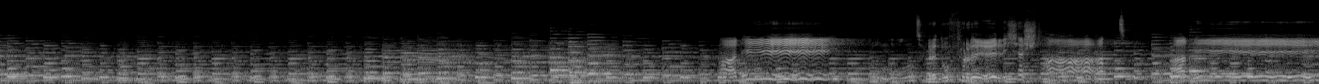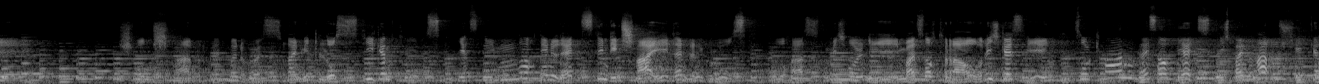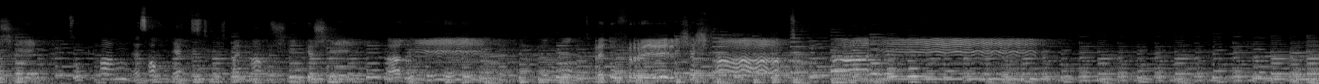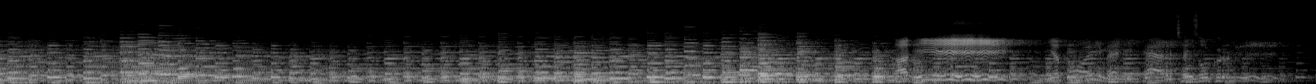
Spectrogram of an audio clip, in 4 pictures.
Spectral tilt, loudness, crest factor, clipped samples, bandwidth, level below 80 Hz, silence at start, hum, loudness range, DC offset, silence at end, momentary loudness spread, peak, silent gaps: -5.5 dB/octave; -29 LUFS; 20 dB; under 0.1%; 15.5 kHz; -48 dBFS; 0 s; none; 5 LU; under 0.1%; 0.1 s; 9 LU; -10 dBFS; none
